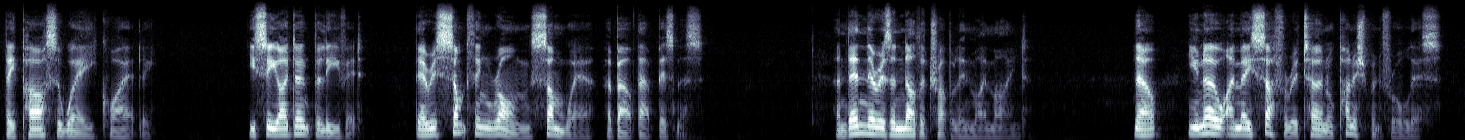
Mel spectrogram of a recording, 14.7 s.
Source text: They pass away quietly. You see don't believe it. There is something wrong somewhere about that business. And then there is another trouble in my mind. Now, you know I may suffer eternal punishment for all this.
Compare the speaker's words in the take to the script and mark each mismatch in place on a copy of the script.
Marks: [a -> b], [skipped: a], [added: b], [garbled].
They pass away quietly. You see [added: I] don't believe it. There is something wrong somewhere about that business. And then there is another trouble in my mind. Now, you know I may suffer eternal punishment for all this.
